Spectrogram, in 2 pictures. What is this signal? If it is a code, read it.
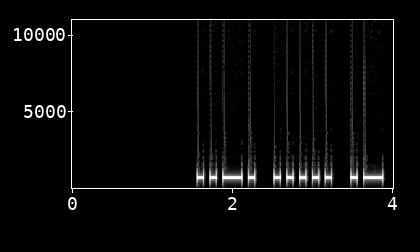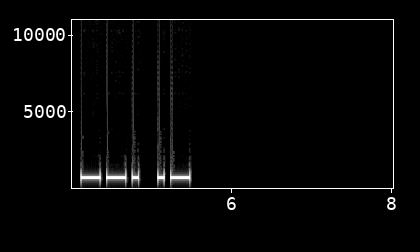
Morse code, heard as a keyed tone, about 16 wpm, 700 Hz. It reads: F5AGA
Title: DXCC-100 Call Signs - 5 Characters - Repeated 2x - 15wpm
